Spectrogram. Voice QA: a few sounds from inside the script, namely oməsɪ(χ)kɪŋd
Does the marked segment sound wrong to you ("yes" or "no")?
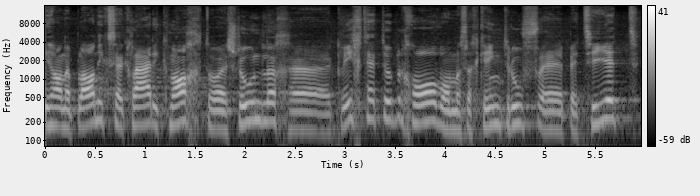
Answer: no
